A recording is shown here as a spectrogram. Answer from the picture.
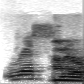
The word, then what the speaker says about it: remonstrant: and then the young counter restaurant, I can't pronounce that word, remonstrant. Yes. – Remonstrant, thank you.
